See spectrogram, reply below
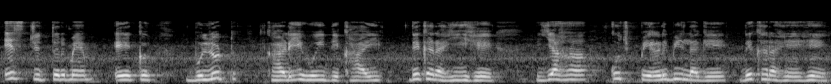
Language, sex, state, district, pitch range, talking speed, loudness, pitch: Hindi, female, Madhya Pradesh, Bhopal, 195-230 Hz, 135 wpm, -15 LUFS, 210 Hz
